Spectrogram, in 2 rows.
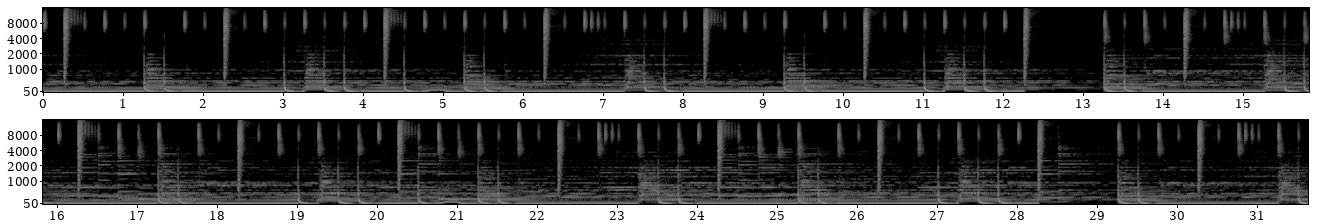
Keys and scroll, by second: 5.5 z, 8.5 space, 9.6 super+=, 24.7 alt+x, 28.3 alt+z.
